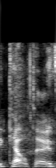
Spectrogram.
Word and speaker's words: Celtic: I will say that it's Celtic. I don't want to hear anybody saying Celtic. – Definitely Celtic. – It's pronounced Celtic.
